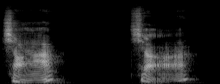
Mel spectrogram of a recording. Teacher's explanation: it's going up in a second tone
